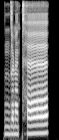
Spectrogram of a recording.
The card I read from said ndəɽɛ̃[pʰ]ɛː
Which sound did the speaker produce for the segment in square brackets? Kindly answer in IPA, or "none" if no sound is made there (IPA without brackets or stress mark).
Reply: kʰ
